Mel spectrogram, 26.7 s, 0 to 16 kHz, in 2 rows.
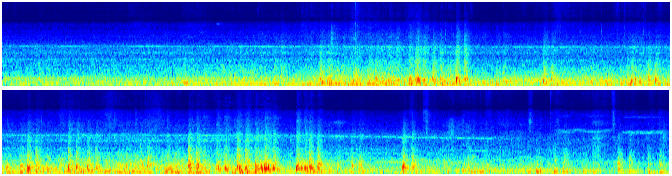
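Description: Seibu 2000 series electric train running: a steady rumble of wheels on rail that grows louder and rougher about six seconds in, with uneven clatter over the track. A thin high whine runs above it, sliding down and fading a little past twenty seconds in, and short high squeals come near the end.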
